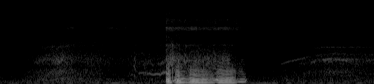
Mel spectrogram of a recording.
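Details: Dottie, a sleeping cat, snores once with a rattling, throaty rumble lasting nearly a second, low and buzzy with faint breathing before and after in a quiet room.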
